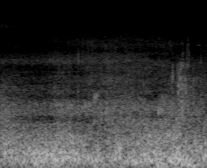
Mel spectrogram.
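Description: Breaking ocean wave and surf: a steady rushing noise, with wind noise on the microphone.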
